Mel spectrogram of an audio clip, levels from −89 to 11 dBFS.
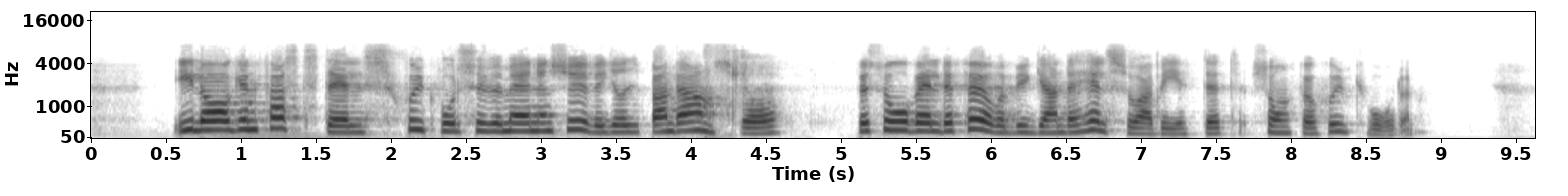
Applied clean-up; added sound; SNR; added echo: neural mask model DeepFilterNet 3.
